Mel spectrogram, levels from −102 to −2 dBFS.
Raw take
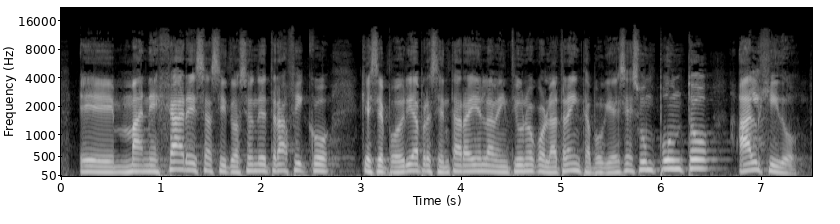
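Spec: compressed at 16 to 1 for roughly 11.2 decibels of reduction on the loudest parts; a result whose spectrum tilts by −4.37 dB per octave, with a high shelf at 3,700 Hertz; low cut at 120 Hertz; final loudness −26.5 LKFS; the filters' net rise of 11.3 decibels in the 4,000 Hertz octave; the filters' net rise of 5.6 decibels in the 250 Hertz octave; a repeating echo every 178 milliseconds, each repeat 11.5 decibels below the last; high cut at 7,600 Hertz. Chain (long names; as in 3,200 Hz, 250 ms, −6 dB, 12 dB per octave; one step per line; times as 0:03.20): high-pass filter 120 Hz
low-pass filter 7,600 Hz
parametric band 250 Hz +8.5 dB
high-shelf EQ 3,700 Hz +8 dB
parametric band 4,000 Hz +8.5 dB
downward compressor 16 to 1, threshold −28 dBFS
repeating echo 178 ms, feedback 27%, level −11.5 dB
level +7 dB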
